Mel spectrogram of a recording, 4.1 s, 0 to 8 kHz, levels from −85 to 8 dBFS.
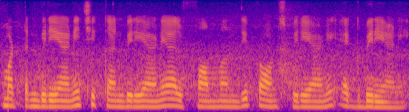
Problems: none marked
